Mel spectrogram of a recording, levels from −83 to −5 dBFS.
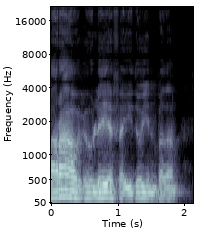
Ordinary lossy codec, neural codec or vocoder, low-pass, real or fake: none; none; none; real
